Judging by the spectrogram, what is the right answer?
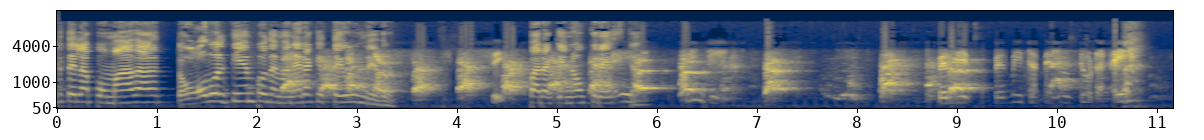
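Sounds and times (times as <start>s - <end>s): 
speech: 0.1s - 7.3s, 8.2s - 11.0s
dog barking: 2.2s - 11.1s.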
